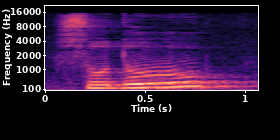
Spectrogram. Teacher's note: صدو یہاں پر واو مدہ ہوگا، واو ساکن سے پہلے دال کے اوپر پیش ہے تو اس کو ایک الف کے برابر کھینچ کر کے پڑھیں گے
